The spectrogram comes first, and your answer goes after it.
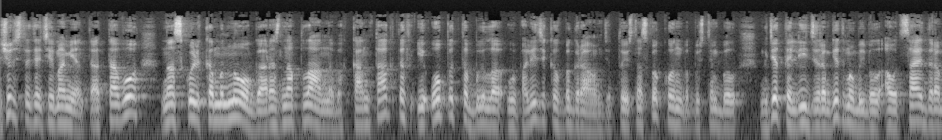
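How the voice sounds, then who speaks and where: A man with a dark, mellow tone at a very fast pace. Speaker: political psychologist. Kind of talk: lecture. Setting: stage with audience.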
